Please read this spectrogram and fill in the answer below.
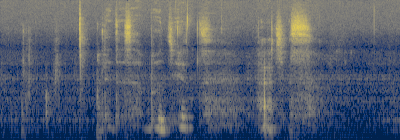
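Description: A young woman's soft, half-whispered speech, broken by small mouth and breath sounds, with a brief hiss a little before the three-second mark.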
